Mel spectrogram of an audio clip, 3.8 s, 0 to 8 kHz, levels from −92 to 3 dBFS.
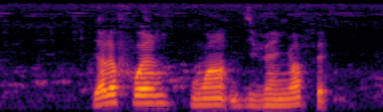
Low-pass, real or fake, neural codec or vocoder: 7.2 kHz; real; none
